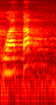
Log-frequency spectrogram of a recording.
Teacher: Kalau yang pertama watakb jeda dulu sebentar ya. Jeda dulu baru dipantulkan. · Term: qalqalah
